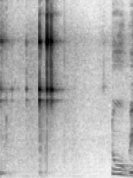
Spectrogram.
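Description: Dried kidney beans dropped into a small plastic bowl: a quick pair of light clicks with a brief high ring, a little after half a second in.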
